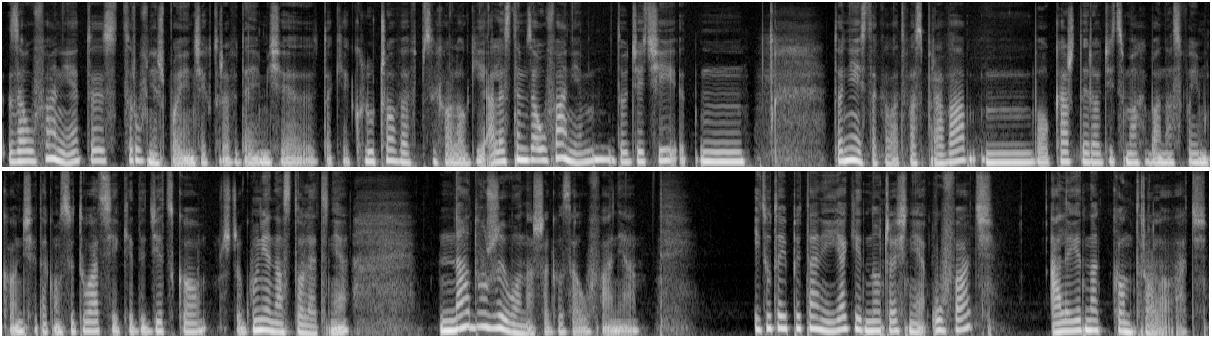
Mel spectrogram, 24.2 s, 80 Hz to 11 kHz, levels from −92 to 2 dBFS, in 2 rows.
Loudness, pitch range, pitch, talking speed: -19 LUFS, 180-215 Hz, 190 Hz, 125 wpm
